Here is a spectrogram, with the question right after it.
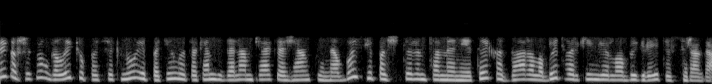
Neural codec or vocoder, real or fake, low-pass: none; real; 7.2 kHz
